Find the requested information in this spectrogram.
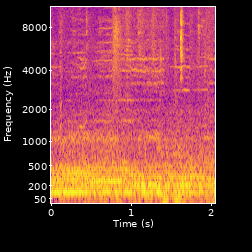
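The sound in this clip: Steady engine rumble and road noise from a Range Rover Evoque SUV accelerating on a road, a continuous low drone with an even loudness throughout.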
